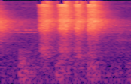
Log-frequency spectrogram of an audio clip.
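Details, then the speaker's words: Young boy on his second dental visit: short hissing bursts of spray from a dental air-water syringe, demonstrated before teeth cleaning. "From this, water is going to be sprayed and we are going to clean your teeth."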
